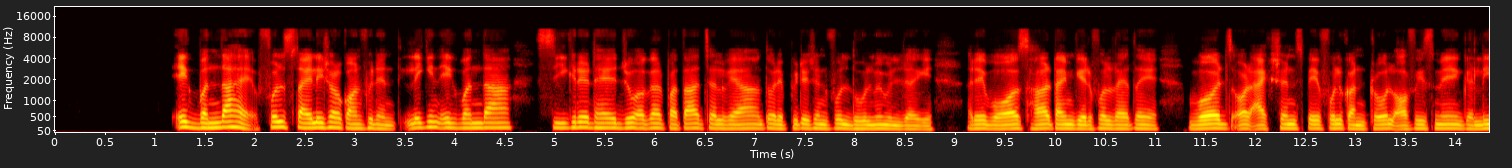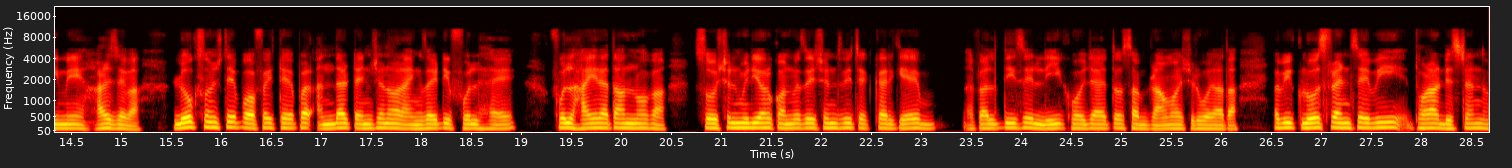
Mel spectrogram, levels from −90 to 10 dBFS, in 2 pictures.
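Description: Across the whole speech clip there is a rough, hissy halo and a smeared, underwater quality, with nothing above 10.6 kHz. That points to Nellymoser compression, likely Nellymoser Asao at around 44 kbps. Unlike ordinary broadband hiss, the noise fills quiet bands block by block and moves with the sound.

At 16.59 s, between "لوگ سمجھتے" and "ہے پر اندر ٹینشن", there is pre-echo. A sharp attack falls late in a coding block, so the quantisation noise meant for the loud part spills back about 11 ms, leaving a brief hiss before the onset and a softened attack. A click would instead come without that smeared lead-in.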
